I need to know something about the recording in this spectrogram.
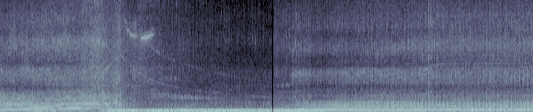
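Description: Drag-car engines at the starting line: revs waver, then are held at a loud, steady high rpm until a sudden cut about five and a half seconds in. Another engine then revs up and holds steady at high rpm while staged.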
